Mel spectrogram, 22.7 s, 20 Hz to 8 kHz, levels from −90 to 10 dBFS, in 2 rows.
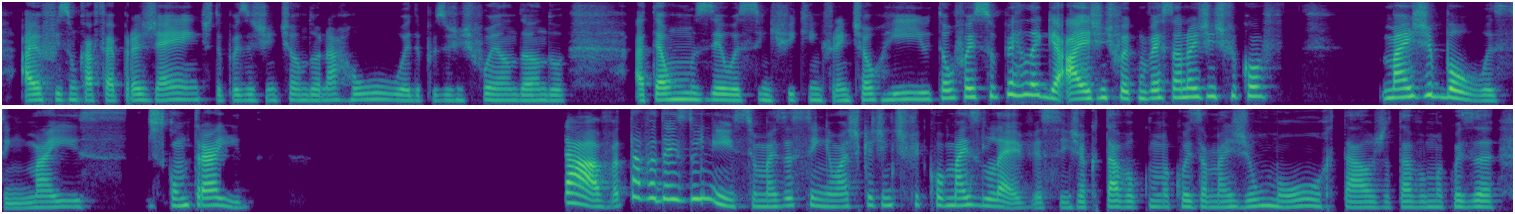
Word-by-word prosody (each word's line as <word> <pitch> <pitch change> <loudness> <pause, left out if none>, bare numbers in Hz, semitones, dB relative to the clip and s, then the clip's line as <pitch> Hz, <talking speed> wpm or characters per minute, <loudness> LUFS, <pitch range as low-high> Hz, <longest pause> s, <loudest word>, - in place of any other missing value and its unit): aí 160 +1 +4
eu - - -5
fiz 175 +1 -6
um - - -5
café 160 -1 -3
pra 165 +1 -3
gente, 175 +2 -3
depois 160 0 -8
a - - -5
gente 160 +1 -11
andou 165 -1 -5
na 165 +1 -3
rua, 170 -1 -5
depois 155 0 -11
a 160 - -8
gente 160 0 -9
foi 175 -2 -3
andando 160 -1 -4 0.5
até 160 +2 +3
um - - +1
museu, 175 -2 0
assim, 165 +1 -4
que 155 - -13
fica 170 0 -10
em 165 - -5
frente 155 +2 -6
ao 175 - 0
rio, 185 +2 -3
então 225 +4 0
foi 255 0 +5
super 285 +5 +1
lega 290 -9 +5
aí 200 +2 +10
a - - +4
gente 235 +2 -1
foi 215 - +3
conversando 230 +4 +3
e - - +7
a - - +3
gente 270 0 0
ficou 280 -1 +2
f 275 - -16 0.8
mais 240 +4 +7
de 315 - +5
boa, 200 -12 +4
assim, 140 -2 -10
mais 165 +3 -4 0.5
descontraído. 210 -4 +1 2.4
Estava. 250 -11 +9
Estava 435 -2 +1
desde 395 -1 +2
o - - +6
início, 200 - -2
mas, 180 +2 -4
assim, 210 -2 -4
eu 180 - -4
acho 185 0 -5
que 225 - -4
a - - -5
gente 220 0 -6
ficou 235 -1 -6
mais 215 +1 +1
leve 180 -7 -1
assim 150 +1 -11
já 160 -1 -6
que - - -16
estava 175 -1 -1
com 175 +2 -14
uma 170 -1 -8
coisa 175 0 -5
mais 170 +1 -6
de 170 - -7
humor 190 -1 -4
tal, 160 -1 -4
já 160 0 -13
estava 165 +1 -7
uma 170 0 -9
coisa, 170 0 -4
175 Hz, 205 wpm, -21 LUFS, 165-215 Hz, 2.4 s, aí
